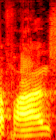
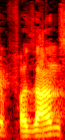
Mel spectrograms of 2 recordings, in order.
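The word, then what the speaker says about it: Fajans: फहान्स rule है ना। ये फजांस नहीं होता, फहान्स रूल होता है, बट ठीक है, स्पेलिंग के हिसाब से फजांस रूल बोल देते हैं, ठीक है।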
